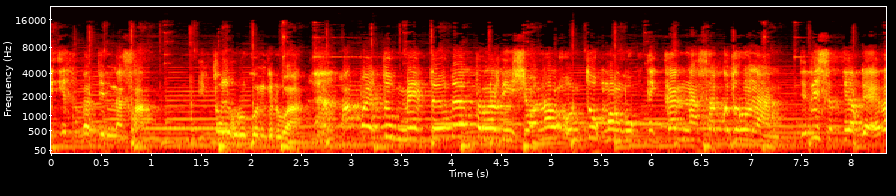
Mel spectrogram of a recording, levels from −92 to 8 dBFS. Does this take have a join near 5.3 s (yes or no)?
no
